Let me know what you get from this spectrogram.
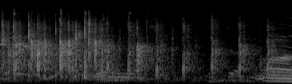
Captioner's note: applause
